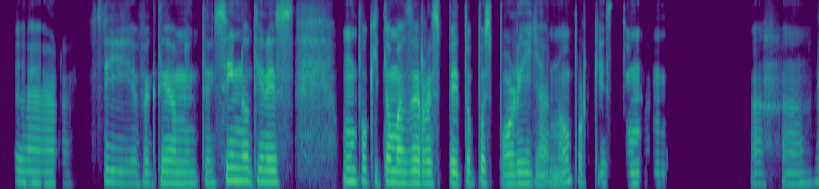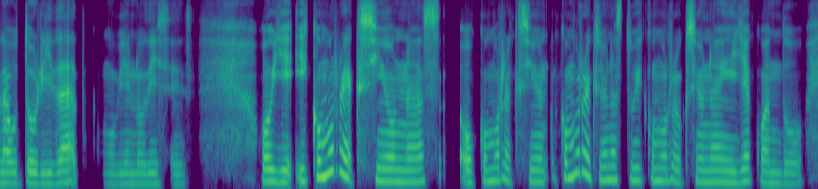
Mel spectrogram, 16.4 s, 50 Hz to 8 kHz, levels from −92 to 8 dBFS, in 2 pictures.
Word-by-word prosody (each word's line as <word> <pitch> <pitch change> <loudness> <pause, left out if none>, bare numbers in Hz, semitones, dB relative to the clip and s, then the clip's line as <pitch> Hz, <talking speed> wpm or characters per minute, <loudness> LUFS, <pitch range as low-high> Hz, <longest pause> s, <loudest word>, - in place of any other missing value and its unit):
Claro. 170 -2 -5 0.4
Sí, 175 -2 -8
efectivamente. 170 0 -4
¿Sí, 200 +4 +4
no? 195 -1 +1
Tienes 180 -2 +2 0.5
un 190 0 0
poquito 185 0 -1
más 170 -1 +3
de 175 - +5
respeto, 170 0 +1
pues, 180 0 +2
por 155 +1 -2
ella, 165 0 -4
¿no? 175 - -6
Porque 175 - -8
es 160 - -7
tu 160 - -7
mamá. 160 - -4 1.1
Ajá, 160 0 -13
la 165 -1 +1
autoridad, 165 +1 +2 0.2
como 155 0 -11
bien 155 0 -6
lo 155 0 -5
dices. 155 -1 -7 0.7
Oye, 185 -2 +4
¿y 190 - +2
cómo 260 - +5
reaccionas? 190 - +5 0.2
O 175 0 0
¿cómo 190 +3 -3
reacciona? 185 -2 0
¿Cómo 250 +7 +1
reaccionas 210 -8 +1
tú 200 - -5
y 200 - -2
cómo 195 -1 -3
reacciona 180 -1 +1
ella 175 +2 +1
cuando 165 -3 -5
175 Hz, 150 wpm, -23 LUFS, 165-190 Hz, 1.1 s, de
